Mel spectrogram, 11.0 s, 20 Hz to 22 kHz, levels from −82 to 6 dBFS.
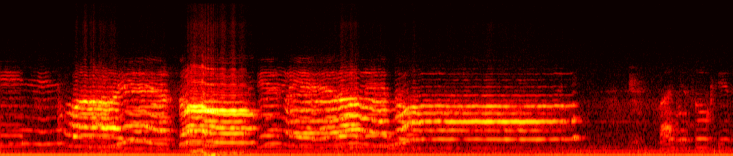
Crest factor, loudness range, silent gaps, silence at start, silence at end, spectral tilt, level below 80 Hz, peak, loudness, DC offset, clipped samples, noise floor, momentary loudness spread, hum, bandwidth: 20 dB; 10 LU; none; 0 s; 0 s; -5.5 dB/octave; -36 dBFS; 0 dBFS; -18 LUFS; under 0.1%; under 0.1%; -39 dBFS; 25 LU; none; 19 kHz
